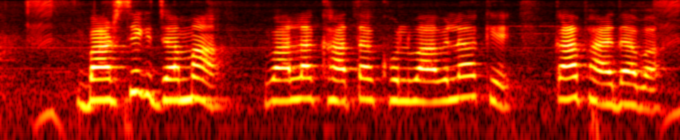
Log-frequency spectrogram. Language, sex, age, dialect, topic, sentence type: Bhojpuri, female, <18, Southern / Standard, banking, question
